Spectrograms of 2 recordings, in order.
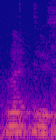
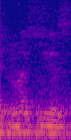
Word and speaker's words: Heraclius: Heraclius, yeah, Heraclius, yes.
